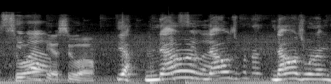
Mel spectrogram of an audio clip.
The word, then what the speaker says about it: Suo: Yeah, Suo. Yeah, now is when I'm going to be mispronouncing names.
